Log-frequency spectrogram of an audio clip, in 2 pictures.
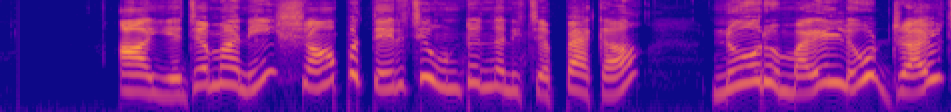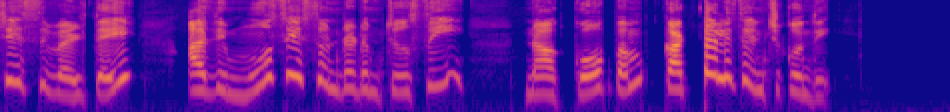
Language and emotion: Telugu, angry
